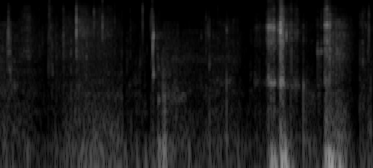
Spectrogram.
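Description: Crunchy chewing of a crispy, unusually firm dough snack shaped like thick Spätzle. Faint crackling chews lead into two louder crunching bites near the end, with no talk.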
